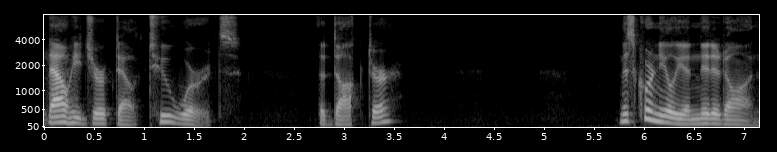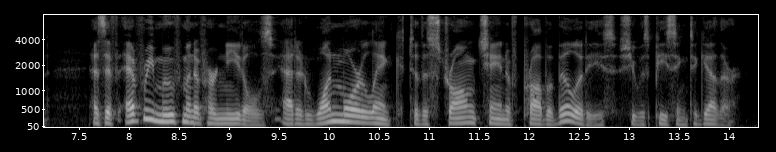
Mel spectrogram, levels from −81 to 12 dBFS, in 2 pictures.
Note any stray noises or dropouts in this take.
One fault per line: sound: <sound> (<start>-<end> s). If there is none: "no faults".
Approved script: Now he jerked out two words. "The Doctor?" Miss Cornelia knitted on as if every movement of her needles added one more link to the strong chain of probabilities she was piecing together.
no faults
